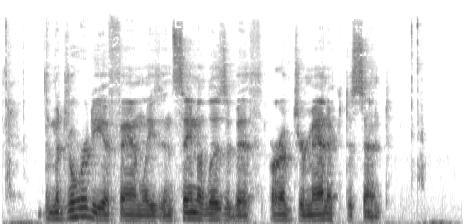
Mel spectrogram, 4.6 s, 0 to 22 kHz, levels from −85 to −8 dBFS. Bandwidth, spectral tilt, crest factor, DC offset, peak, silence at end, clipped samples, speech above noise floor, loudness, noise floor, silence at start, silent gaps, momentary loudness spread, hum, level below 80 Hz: 16 kHz; -5.5 dB/octave; 18 dB; under 0.1%; -10 dBFS; 0.2 s; under 0.1%; 21 dB; -27 LUFS; -47 dBFS; 0.05 s; none; 7 LU; none; -54 dBFS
